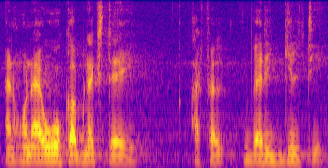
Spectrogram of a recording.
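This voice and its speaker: A middle-aged man from Nepal, telling his life story in a summit talk, earnest and halting, with many fillers. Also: medium pitch, flat delivery, fairly bright tone. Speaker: speaker at a summit. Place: conference stage.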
